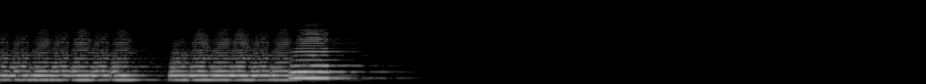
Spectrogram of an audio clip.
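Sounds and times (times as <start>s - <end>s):
french horn duet: 0.0s - 3.6s.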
